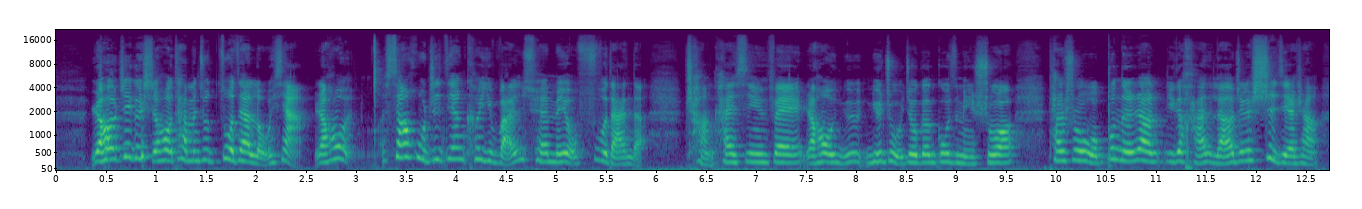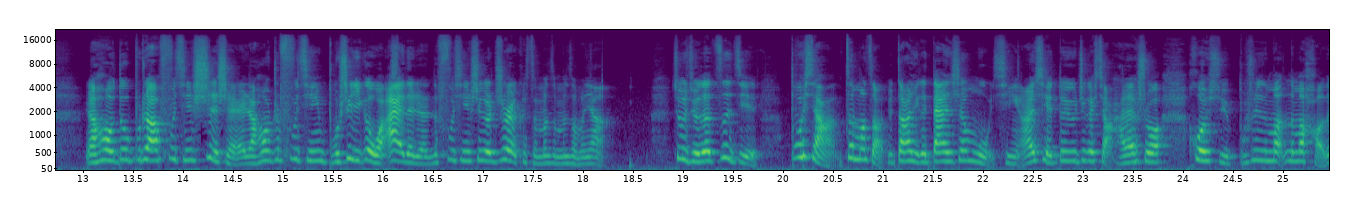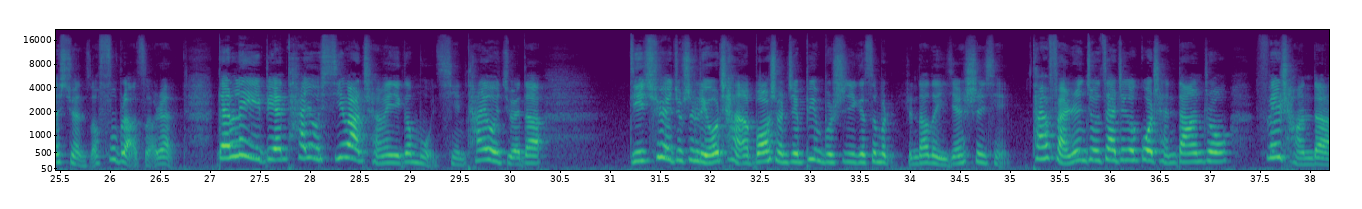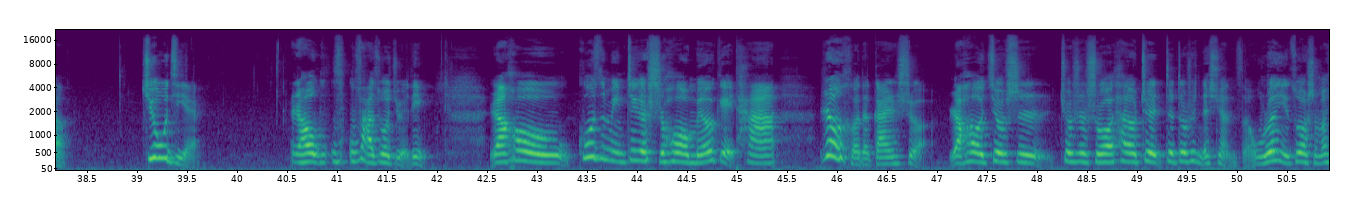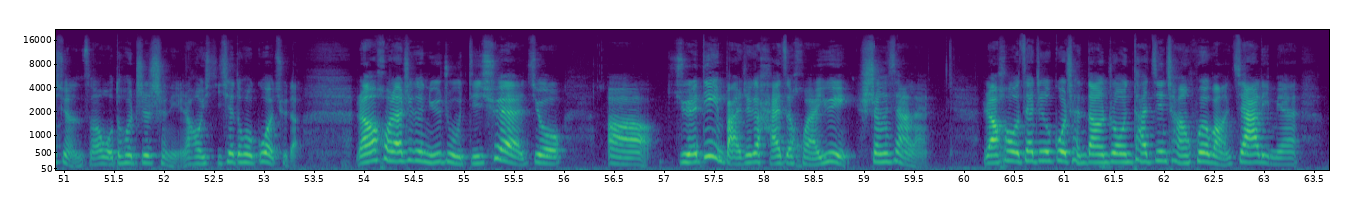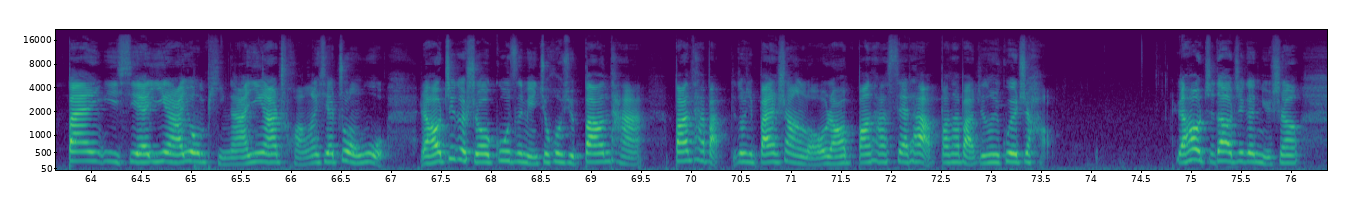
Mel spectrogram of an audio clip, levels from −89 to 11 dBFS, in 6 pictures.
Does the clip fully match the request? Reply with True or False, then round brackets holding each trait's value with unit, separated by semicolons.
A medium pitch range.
True (4.2 semitones)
